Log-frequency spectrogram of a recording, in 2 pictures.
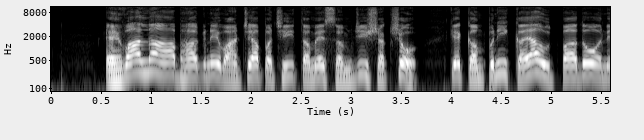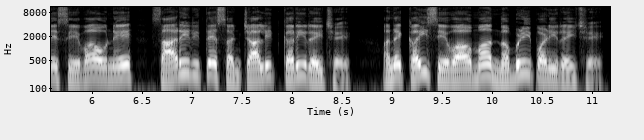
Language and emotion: Gujarati, neutral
